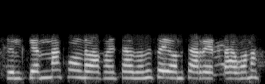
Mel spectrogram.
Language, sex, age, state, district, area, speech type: Odia, female, 45-60, Odisha, Angul, rural, conversation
